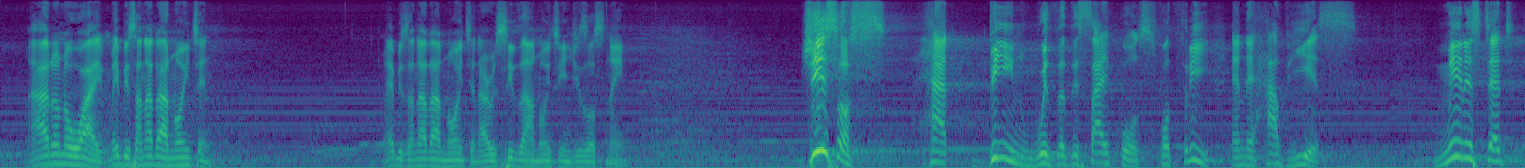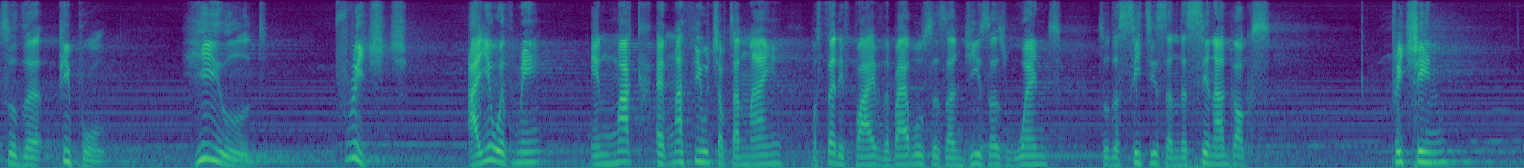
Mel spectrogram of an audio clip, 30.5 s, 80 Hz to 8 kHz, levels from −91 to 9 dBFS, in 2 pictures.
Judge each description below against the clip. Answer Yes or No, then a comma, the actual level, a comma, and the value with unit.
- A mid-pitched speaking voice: Yes, medium, 150 Hz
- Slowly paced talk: Yes, slow, 120 wpm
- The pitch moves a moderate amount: No, wide, 5.8 semitones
